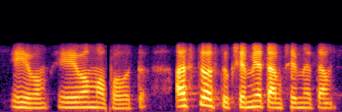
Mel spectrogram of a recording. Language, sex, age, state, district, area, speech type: Sanskrit, female, 60+, Karnataka, Uttara Kannada, urban, conversation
